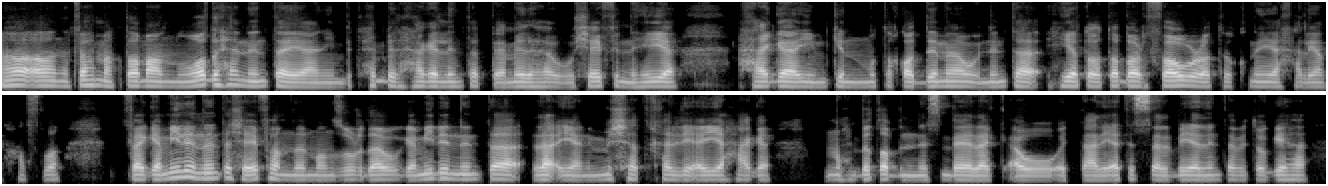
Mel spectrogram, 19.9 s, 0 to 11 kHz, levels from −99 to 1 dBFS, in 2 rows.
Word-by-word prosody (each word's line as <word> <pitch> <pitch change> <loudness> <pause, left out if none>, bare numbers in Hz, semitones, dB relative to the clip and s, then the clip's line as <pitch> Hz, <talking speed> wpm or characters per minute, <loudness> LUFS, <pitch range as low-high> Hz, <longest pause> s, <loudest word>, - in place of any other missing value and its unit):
آه، 140 - -2 0.3
آه، - - +1
أنا 130 -1 -5
فاهمك 150 -4 0
طبعًا 130 -3 +3
واضح 155 +6 +3
إن 155 -4 -4
أنت 130 +1 -3
يعني 110 -1 +3
بتحب 135 +5 -8
الحاجة 130 0 0
اللي 125 0 -2
أنت 125 +2 -9
بتعملها، 120 -1 -1
وشايف 115 +5 -4
إن 120 -3 -6
هي 120 +1 +2 0.5
حاجة 130 0 +3
يمكن 120 0 -5
متقدمة، 130 +2 -1
وإن 120 -1 -4
أنت 125 0 +1
هي 130 -2 +3
تعتبر 135 +1 +3
ثورة 140 -3 +5
تقنية 120 0 -7
حاليًا 115 -1 -7
حاصلة، 125 +1 -9 0.5
فجميل 130 +8 +2
إن 165 -5 +1
أنت 155 +2 -1
شايفها 145 -2 +1
من 115 -1 -6
المنظور 115 +1 -6
ده، 125 0 +3
وجميل 125 +4 -3
إن 135 -3 -2
أنت 130 -1 +2
لأ، 125 +1 +5
يعني 110 -2 -3
مش 125 +3 -4
هتخلي 120 -1 -3
أي 120 0 +1
حاجة 115 - -5 0.4
محبطة 120 +2 -1
بالنسبة 115 +1 -1
لك 110 0 +2
أو 110 0 -1
التعليقات 115 +3 -2
السلبيّة 120 -1 +1
اللي 115 - -2
أنت 120 +1 -8
بتواجهها 120 +1 -4
125 Hz, 160 wpm, -24 LUFS, 115-130 Hz, 0.5 s, ثورة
